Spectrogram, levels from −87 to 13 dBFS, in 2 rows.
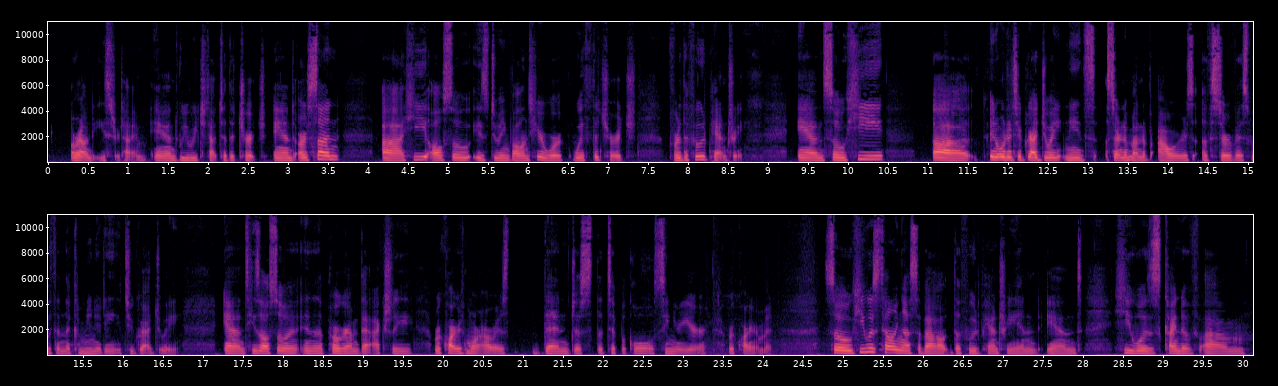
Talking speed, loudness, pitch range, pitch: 165 wpm, -29 LUFS, 175-200 Hz, 185 Hz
